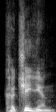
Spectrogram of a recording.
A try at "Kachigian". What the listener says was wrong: You say it really fast. And I've even heard some people say instead of Ian, it's in. Kachigian. It's how it's written there.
